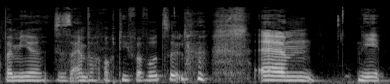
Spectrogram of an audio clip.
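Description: A woman's voice: on the low side, flat delivery, unhurried. Hesitant young German woman footballer. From Bremen, Germany. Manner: hesitant, many fillers, laughs often. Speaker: women's football player, guest. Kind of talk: casual interview answers.

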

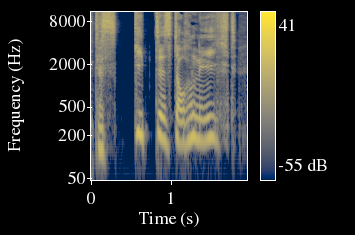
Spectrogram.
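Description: A man voicing a panicked teenage boy detective who shouts frantically. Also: sits high, takes it slowly, dry recording, studio quality, voice pushed up.

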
